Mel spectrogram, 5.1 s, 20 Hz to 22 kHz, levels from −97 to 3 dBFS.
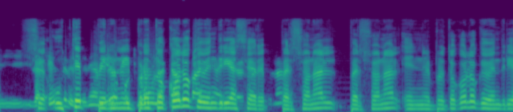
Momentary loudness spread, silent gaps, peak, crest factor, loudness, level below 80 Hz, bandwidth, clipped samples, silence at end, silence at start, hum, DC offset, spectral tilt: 10 LU; none; -8 dBFS; 16 dB; -25 LUFS; -54 dBFS; 11 kHz; under 0.1%; 0 s; 0 s; none; under 0.1%; -6 dB/octave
